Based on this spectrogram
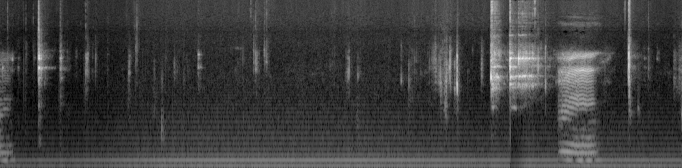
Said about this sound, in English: I'm drinking my lemonade.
